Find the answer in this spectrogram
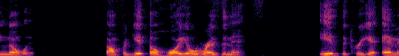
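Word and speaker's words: Hoyle: Don't forget the Hoyal resonance is the create and the creation of carbon 12 and stars. It's spelled H O Y L E.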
